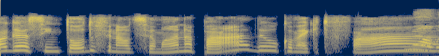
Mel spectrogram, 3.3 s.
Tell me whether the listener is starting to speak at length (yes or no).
yes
